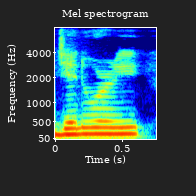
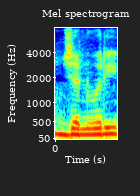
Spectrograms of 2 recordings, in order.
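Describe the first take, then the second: First: JANUARY as "jen-yu-a-ri"; English January. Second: JANUARY as Urdu "jan-va-ri"; Urdu-style January. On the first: Teacher models English month for learners, English January. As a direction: say "JEN-u-a-ri", with a w glide, no v. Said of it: "जनवरी नहीं कहेंगे English में". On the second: Teacher rejects Urdu name in English, Urdu-style January. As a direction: show the wrong "JAN-va-ri", with a v. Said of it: "आप जनवरी नहीं कहेंगे English में". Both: Shown as a demonstration.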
